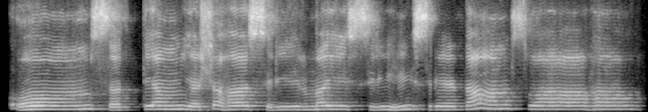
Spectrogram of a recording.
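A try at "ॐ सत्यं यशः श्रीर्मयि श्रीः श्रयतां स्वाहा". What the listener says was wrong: ये तो स करे जा रहे हो श्री श्री ये तो चलेगा ही नहीं बिल्कुल भी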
